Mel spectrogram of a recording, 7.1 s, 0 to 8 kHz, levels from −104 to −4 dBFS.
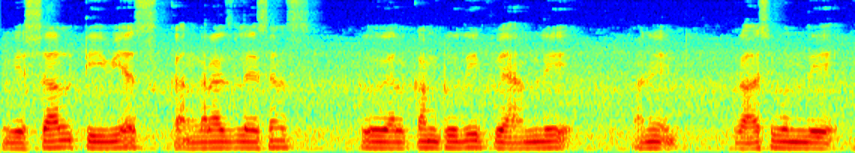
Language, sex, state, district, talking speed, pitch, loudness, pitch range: Telugu, male, Telangana, Hyderabad, 85 wpm, 115 Hz, -16 LUFS, 110-120 Hz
